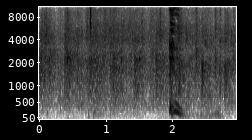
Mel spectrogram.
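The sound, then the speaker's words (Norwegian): A crowd applauds the team that led the worship singing on a Sunday, with dense, steady clapping for the whole stretch, and one loud, short whoop cuts through the applause about two-thirds of the way in. “Skal vi gi dem applaus?”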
